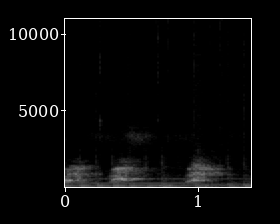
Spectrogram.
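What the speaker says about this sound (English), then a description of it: "Stop cheering for me, you stinking dogs." Dogs barking in the background of a Yu-Gi-Oh trading card game match, a few bursts of yaps and barks over a steady low hum.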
